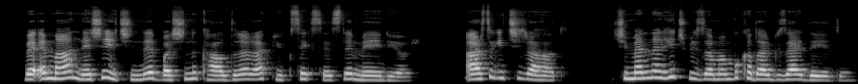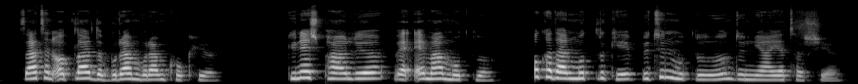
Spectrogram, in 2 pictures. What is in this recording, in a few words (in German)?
türkisch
